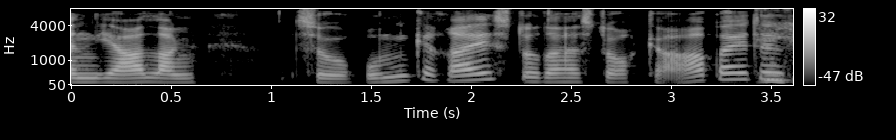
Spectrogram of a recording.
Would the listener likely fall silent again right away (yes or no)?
no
